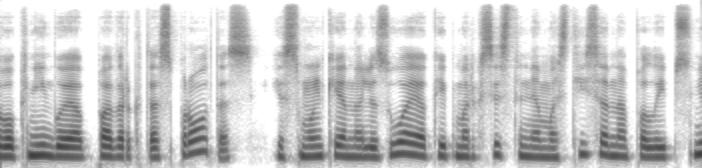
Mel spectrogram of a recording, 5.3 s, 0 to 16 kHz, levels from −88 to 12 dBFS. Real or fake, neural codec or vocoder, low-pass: fake; autoencoder, 48 kHz, 32 numbers a frame, DAC-VAE, trained on Japanese speech; 14.4 kHz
